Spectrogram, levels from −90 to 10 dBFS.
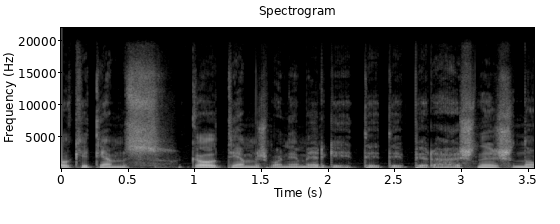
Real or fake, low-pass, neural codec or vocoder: real; 19.8 kHz; none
